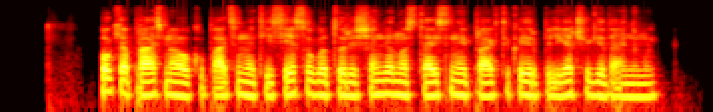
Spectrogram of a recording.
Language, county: Lithuanian, Kaunas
